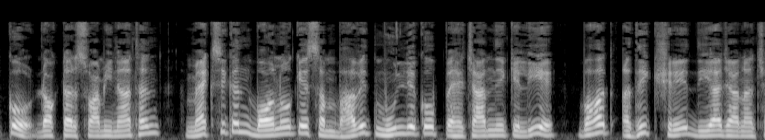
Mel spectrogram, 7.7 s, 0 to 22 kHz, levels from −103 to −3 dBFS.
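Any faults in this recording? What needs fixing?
The whole recording has a hard ceiling at about 11.3 kHz and a watery, swirly texture on the speech, with s sounds going metallic and consonant onsets smeared. That's likely MP3 compression at a low rate, something around 48 kbps. The encoder ran short of bits, chopped the treble at a fixed frequency and dropped weak spectral lines that flicker from frame to frame. To avoid it, keep a lossless original or encode at a much higher bitrate.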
